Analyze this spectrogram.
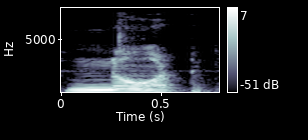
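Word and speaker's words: not: से बनता है ट अब बीच में आ गया ओ ओ का क्या लगाएंगे आ की मात्रा तो ये क्या हो जाएगा नॉट क्या हो जाएगा नॉट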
